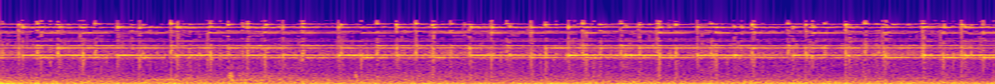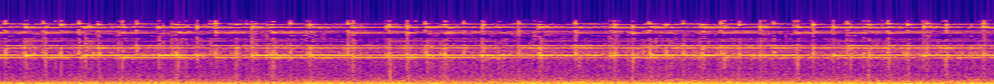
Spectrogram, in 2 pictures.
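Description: Church bells ring steadily in a prayer of the bells for the full stretch, their overlapping metallic tones sustained and humming together, fairly loud, with no voices present.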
